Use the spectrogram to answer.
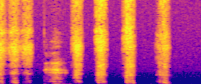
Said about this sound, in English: y'all get the hint there with me rubbing my nose and sniffing? That's a little joke for y'all out there.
